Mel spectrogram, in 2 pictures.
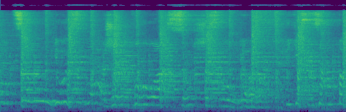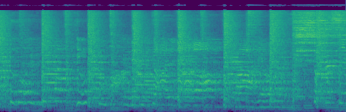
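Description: Live rock band: a woman singing loudly over electric guitar, bass guitar and drum kit.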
